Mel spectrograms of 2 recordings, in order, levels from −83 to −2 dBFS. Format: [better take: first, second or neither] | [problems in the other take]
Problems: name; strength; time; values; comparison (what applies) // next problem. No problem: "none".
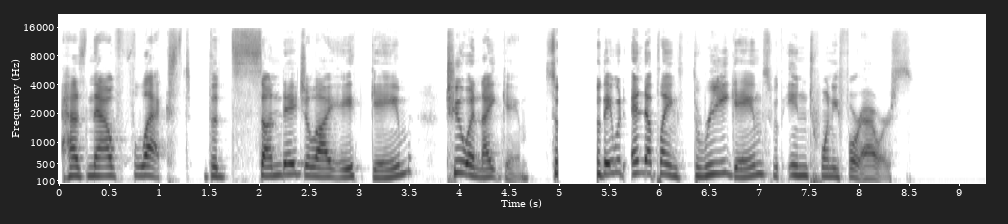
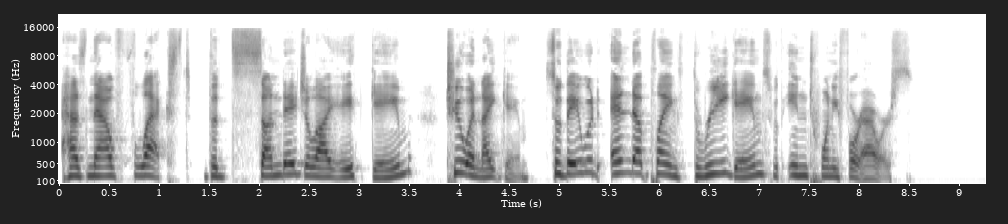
second | audio freezing; at 5 s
